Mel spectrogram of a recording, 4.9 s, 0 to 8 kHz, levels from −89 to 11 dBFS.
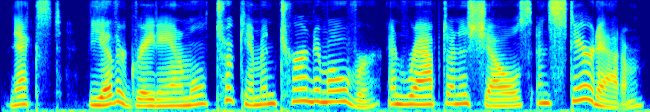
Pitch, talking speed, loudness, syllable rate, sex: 220 Hz, 245 wpm, -17 LUFS, 6.0 syllables/s, female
